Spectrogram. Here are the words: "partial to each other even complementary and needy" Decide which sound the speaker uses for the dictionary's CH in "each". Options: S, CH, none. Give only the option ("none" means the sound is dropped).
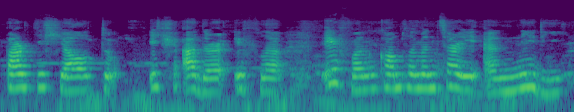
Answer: CH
